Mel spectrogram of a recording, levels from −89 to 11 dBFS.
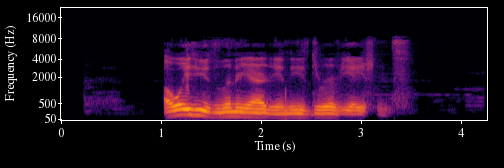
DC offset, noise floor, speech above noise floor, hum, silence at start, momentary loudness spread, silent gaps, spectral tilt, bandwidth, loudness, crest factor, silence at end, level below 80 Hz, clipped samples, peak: under 0.1%; -70 dBFS; 50 dB; none; 1.05 s; 15 LU; none; -7 dB/octave; 8.2 kHz; -20 LUFS; 16 dB; 0.85 s; -66 dBFS; under 0.1%; -6 dBFS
